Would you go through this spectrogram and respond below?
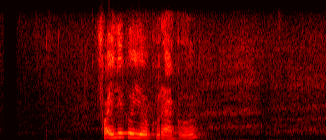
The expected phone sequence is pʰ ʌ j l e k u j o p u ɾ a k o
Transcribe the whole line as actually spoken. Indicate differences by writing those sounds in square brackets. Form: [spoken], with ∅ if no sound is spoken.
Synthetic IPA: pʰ ʌ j l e k [o] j o [k] u ɾ a k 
